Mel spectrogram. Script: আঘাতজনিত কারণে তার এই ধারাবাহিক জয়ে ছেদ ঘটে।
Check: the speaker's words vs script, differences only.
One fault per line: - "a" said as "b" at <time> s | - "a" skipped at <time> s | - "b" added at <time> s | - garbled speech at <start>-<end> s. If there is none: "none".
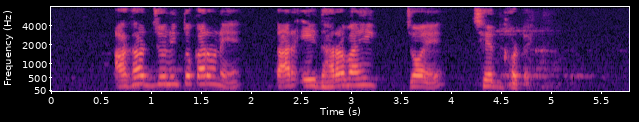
none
